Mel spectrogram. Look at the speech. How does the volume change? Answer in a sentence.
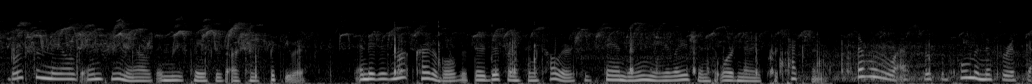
The loudness of the speech stays about the same.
